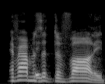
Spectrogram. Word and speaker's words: Diwali: It's pronounced Diwali, bruv.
